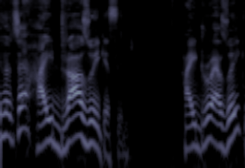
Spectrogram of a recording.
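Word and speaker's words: hydrazoic: বাদ দিলে কি হয়েছে, হাইড্রাজোইক অ্যাসিড। হাইড্রো অ্যাজোইক না বলে একবারে আবারও বলছি হাইড্রাজোইক অ্যাসিড বলছি আমরা। এটাকে আমাদের বইতে লেখা থাকে হাইড্রোজোইক, উচ্চারণটা আসলে হাইড্রোজোইক না, হাইড্রাজোইক অ্যাসিড।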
